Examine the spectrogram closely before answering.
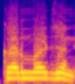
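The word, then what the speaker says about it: curmudgeon: कर्मजन, कर्मजन, कर्मजन। इसका साउंड होता है, प्रोनाउंसिएशन होता है कर्मजन, कर्मजन।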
